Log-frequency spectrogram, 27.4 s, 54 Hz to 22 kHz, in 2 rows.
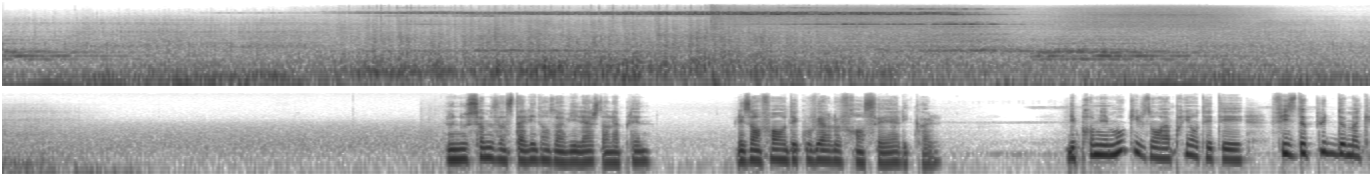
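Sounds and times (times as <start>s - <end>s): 
train wheels squealing with thin high-pitched metallic tones: 0.0s - 14.8s
train rumbling at a railway station: 0.0s - 15.2s
speech: 18.1s - 20.3s, 21.0s - 23.2s, 24.3s - 27.3s.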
